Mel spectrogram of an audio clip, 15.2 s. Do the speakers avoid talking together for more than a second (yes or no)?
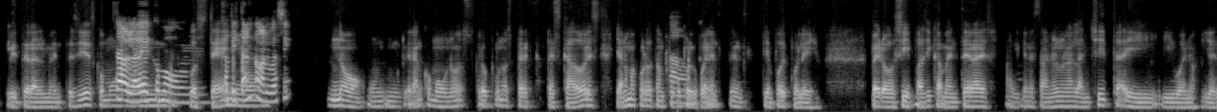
no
